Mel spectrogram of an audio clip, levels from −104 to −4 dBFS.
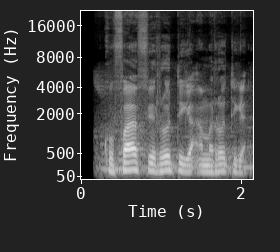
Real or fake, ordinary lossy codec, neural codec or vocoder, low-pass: real; none; none; none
